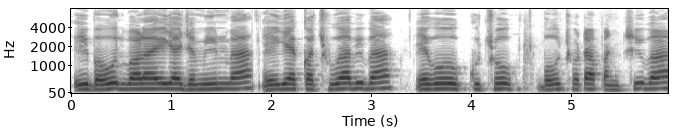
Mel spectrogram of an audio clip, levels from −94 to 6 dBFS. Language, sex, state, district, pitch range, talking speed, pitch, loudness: Bhojpuri, male, Jharkhand, Sahebganj, 175-190 Hz, 160 wpm, 180 Hz, -22 LUFS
